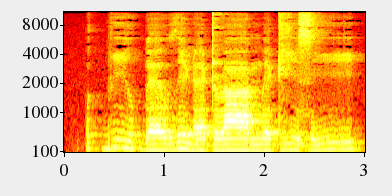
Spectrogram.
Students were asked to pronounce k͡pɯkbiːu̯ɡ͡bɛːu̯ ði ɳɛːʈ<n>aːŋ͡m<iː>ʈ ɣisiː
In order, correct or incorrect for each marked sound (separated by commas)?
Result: incorrect, incorrect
